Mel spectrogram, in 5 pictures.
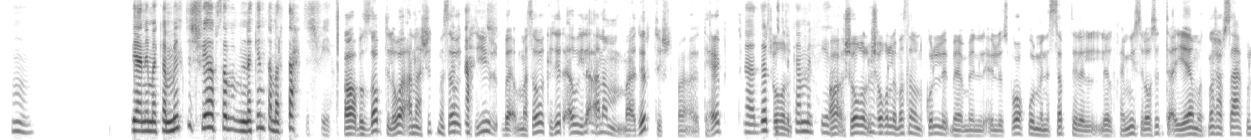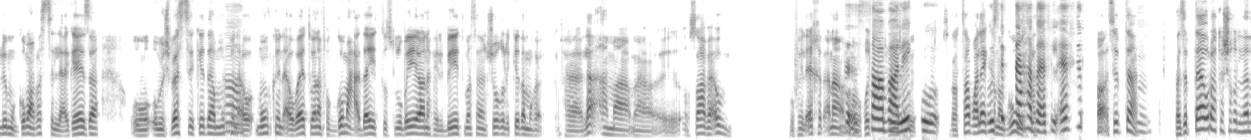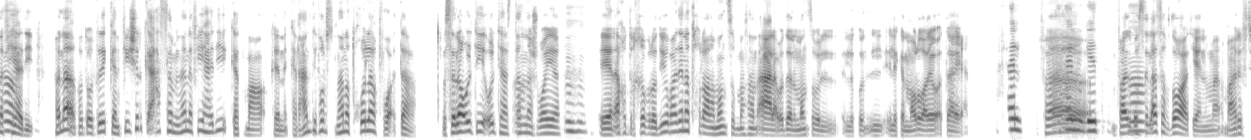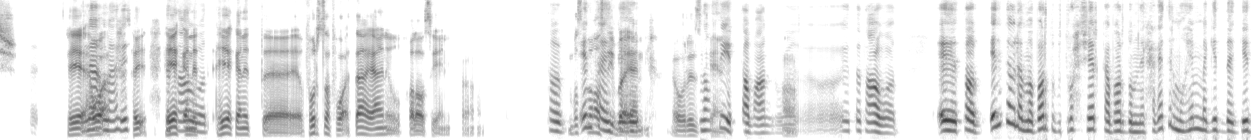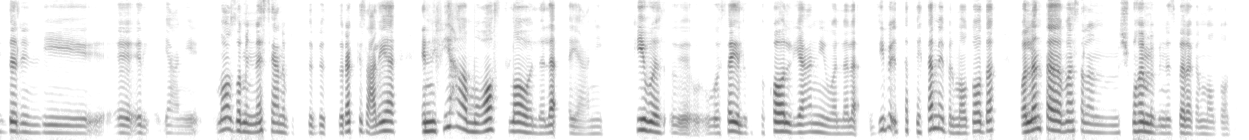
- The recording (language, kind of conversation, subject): Arabic, podcast, إزاي تختار بين وظيفتين معروضين عليك؟
- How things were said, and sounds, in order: tapping; laugh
